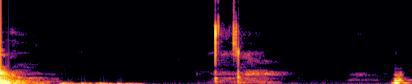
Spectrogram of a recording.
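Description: Two quick, sharp clicks from a computer's mouse or keys about a second in, while code is being edited on screen.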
